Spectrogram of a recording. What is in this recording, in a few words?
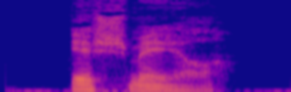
pronunciation en "Ishmael"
